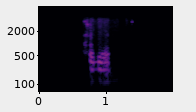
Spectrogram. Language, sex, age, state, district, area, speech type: Santali, male, 30-45, West Bengal, Dakshin Dinajpur, rural, conversation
